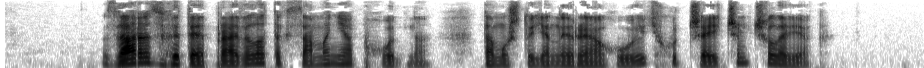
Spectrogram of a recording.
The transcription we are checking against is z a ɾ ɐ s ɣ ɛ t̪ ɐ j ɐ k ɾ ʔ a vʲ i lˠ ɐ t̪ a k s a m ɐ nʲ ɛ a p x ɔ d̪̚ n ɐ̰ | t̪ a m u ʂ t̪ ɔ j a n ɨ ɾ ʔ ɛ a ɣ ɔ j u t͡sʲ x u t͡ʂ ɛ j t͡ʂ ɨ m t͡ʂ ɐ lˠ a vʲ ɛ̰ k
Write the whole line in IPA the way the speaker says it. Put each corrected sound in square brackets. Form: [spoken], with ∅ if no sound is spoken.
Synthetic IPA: z a ɾ ɐ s ɣ ɛ t̪ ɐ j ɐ [p] ɾ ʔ a vʲ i lˠ ɐ t̪ a k s a m ɐ nʲ ɛ a p x ɔ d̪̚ n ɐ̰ | t̪ a m u ʂ t̪ ɔ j a n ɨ ɾ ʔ ɛ a ɣ [u] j u t͡sʲ x u t͡ʂ ɛ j t͡ʂ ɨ m t͡ʂ ɐ lˠ a vʲ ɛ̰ k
